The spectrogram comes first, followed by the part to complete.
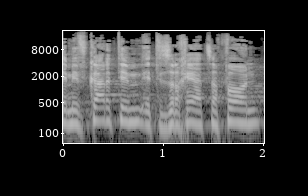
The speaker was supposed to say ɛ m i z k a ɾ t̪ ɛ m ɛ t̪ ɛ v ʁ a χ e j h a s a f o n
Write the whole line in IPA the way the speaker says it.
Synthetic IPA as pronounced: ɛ m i v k a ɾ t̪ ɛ m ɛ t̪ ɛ z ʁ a χ e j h a t͡s a f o n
